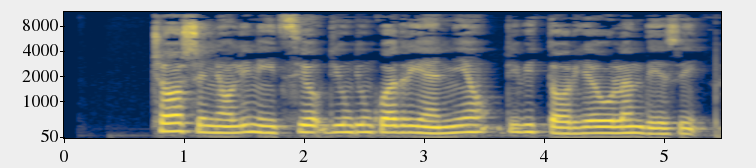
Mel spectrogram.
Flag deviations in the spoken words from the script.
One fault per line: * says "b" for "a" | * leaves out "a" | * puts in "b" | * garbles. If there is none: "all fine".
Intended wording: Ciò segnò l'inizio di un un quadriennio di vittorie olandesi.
all fine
